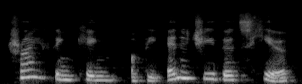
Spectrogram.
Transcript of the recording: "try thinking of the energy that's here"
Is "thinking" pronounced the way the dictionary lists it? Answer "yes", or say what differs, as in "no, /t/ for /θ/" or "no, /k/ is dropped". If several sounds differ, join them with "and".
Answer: yes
